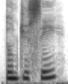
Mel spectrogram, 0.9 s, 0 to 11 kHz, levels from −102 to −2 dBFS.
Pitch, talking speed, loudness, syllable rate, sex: 250 Hz, 195 wpm, -20 LUFS, 3.8 syllables/s, female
